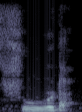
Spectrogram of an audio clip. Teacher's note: Nice thing about this syllable is the consonant at the beginning and the one at the end. They're both these curl tongue ones. Shrewd. So your tongue can just stay in that shape.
